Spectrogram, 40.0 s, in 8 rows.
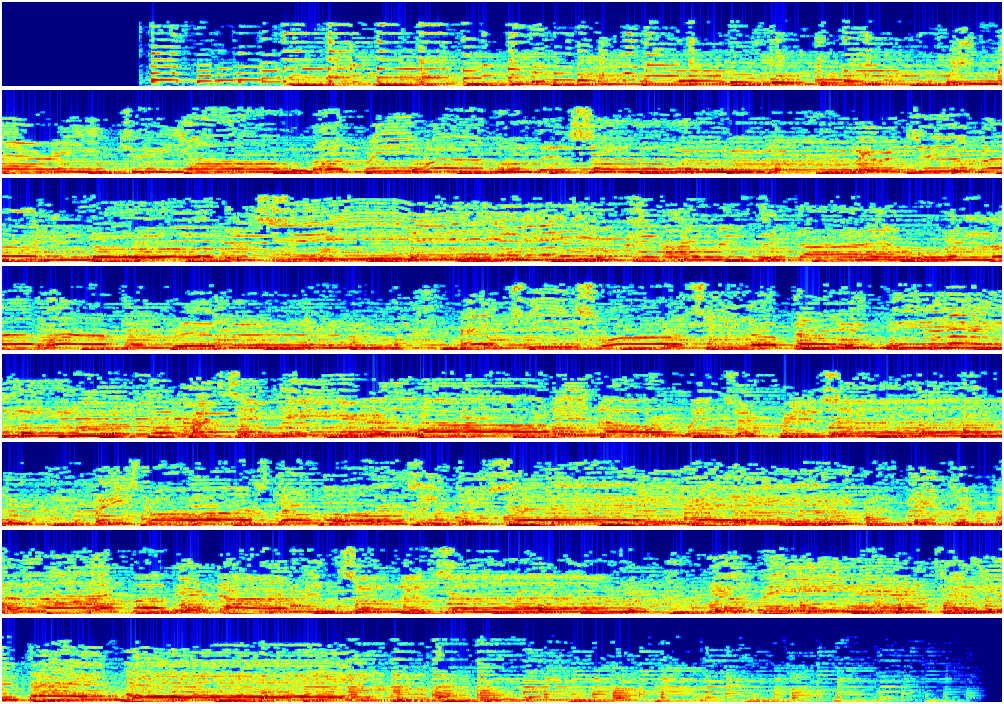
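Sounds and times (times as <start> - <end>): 
bluegrass band: 0.7 - 39.9.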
